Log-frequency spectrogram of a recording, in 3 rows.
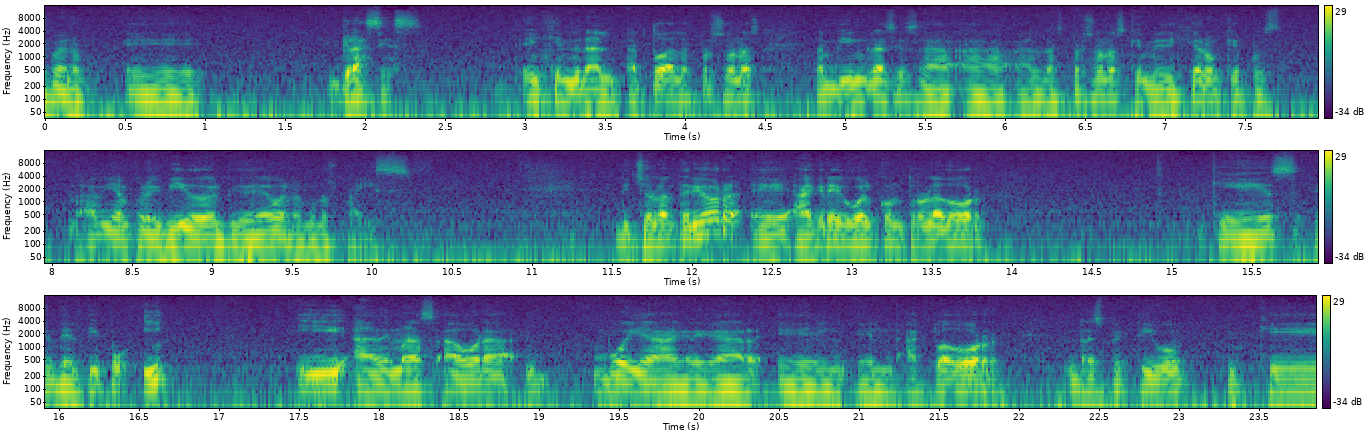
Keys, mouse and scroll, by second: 17.9-19.0 drag, 19.3 click, 20.2 click, 21.7-22.7 drag, 23.6-23.8 drag.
